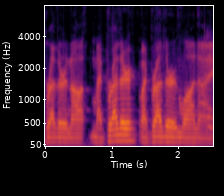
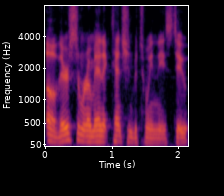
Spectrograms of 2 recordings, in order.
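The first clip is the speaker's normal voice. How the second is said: ordinary talk, nothing marked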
